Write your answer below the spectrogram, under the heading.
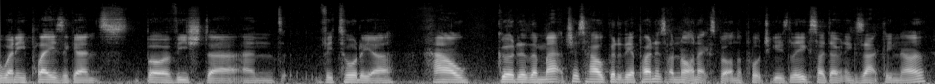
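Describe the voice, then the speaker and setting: A man's voice: lowish voice, darkish tone, slight background noise. A man co-hosting a football podcast, talking casually with a dry sense of humour and thinking aloud. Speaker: podcast co-host.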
